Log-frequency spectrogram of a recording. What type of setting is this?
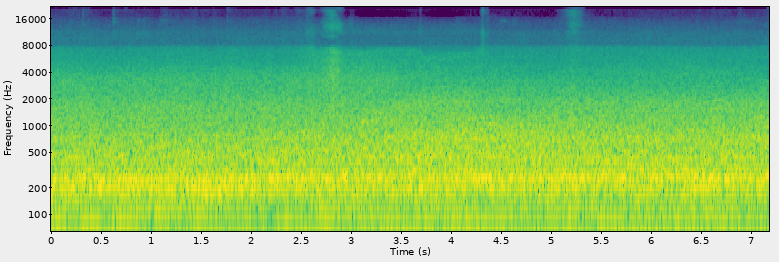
subway station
